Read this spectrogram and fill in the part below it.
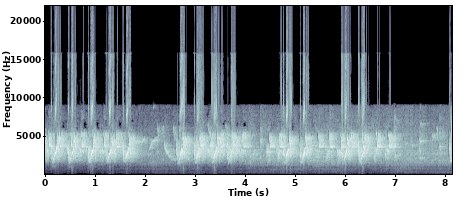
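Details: Several Bar-winged prinias compete, trading fast series of high rising chirps and buzzy trills, dense overlapping song with short dips in loudness throughout.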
